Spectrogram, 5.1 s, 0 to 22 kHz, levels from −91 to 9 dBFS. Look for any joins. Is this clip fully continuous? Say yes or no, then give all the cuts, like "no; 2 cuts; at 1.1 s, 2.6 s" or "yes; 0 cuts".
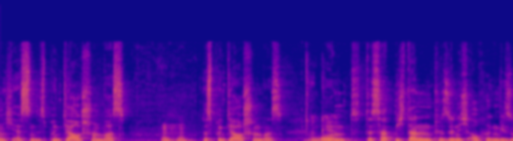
no; 1 cut; at 2.0 s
